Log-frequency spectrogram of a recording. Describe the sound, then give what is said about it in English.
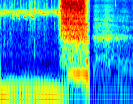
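A single sharp, loud gasp for air as a person wakes with a start and sits straight up in bed, a breathy rush lasting a split second, cutting in over a low background hum and stopping abruptly. “I awoke with a start, sitting straight up in bed as I gasped for air.”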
